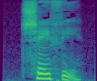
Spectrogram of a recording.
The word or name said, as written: chaffey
